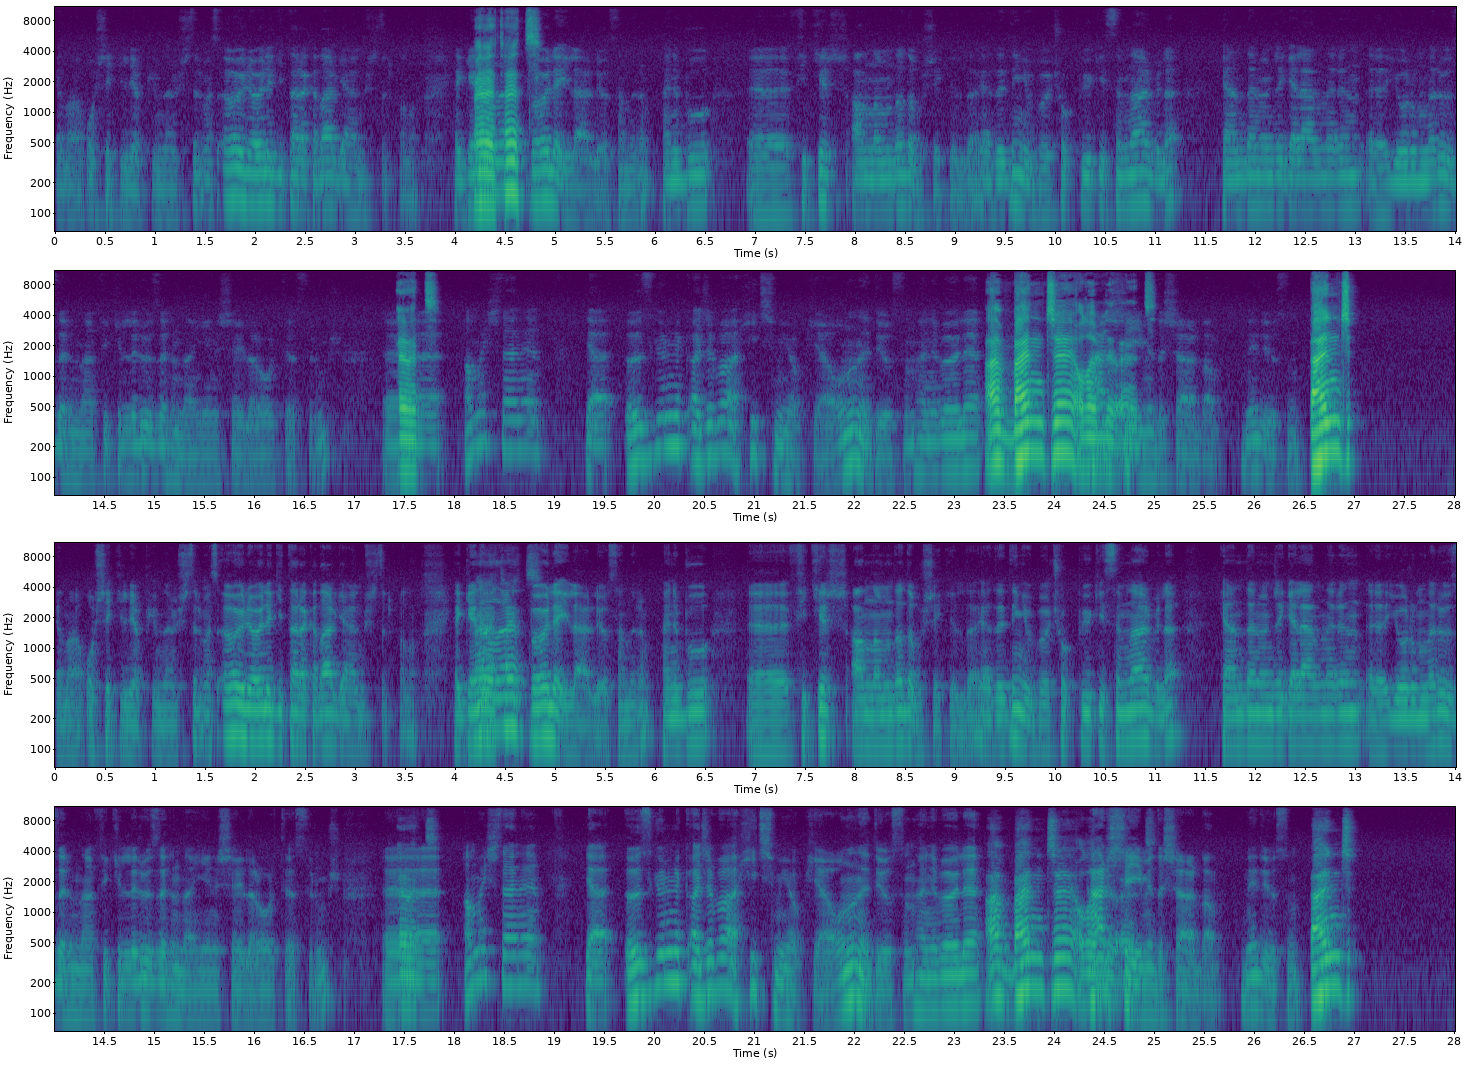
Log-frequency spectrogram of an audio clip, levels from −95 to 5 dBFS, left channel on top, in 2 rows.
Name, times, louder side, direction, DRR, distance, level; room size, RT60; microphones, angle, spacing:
voice 1, 0.0-6.7 6.9-11.3 11.7-17.0 17.3-18.9 19.3-23.3 24.3-26.5, right 5 dB, 50° right, 0.4 m, -43 dB
voice 2, 4.2-4.8 17.4-17.8 23.3-24.8 26.6-27.0, left 8 dB, 70° left, 0.3 m, -28 dB
4.4 x 2.2 x 4.0 m
head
